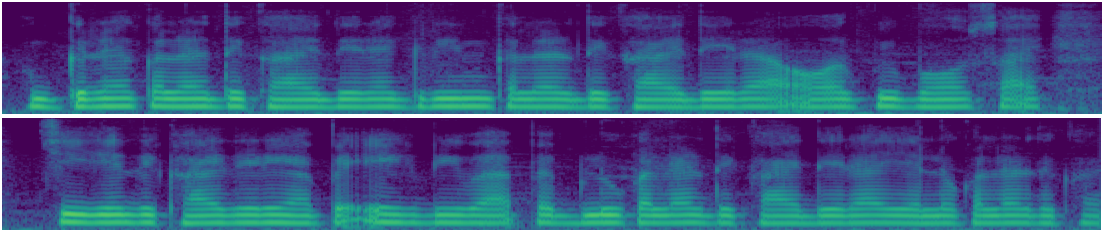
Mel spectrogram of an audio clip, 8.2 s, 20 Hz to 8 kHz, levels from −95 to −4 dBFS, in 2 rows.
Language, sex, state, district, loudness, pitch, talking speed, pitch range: Hindi, female, Uttar Pradesh, Jyotiba Phule Nagar, -36 LUFS, 155 Hz, 255 wpm, 150-155 Hz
